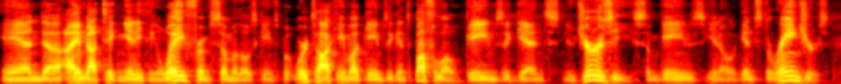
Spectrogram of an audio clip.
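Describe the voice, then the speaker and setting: Man, sports podcast co-host, lowish voice, lively casual delivery. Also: a little fast, few pauses.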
